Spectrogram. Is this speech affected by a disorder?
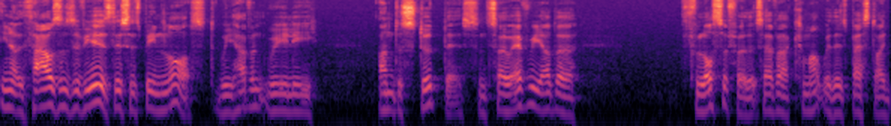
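No.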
